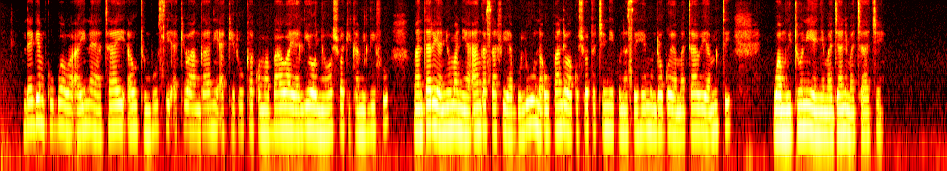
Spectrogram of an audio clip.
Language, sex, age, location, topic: Swahili, female, 18-24, Mombasa, agriculture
